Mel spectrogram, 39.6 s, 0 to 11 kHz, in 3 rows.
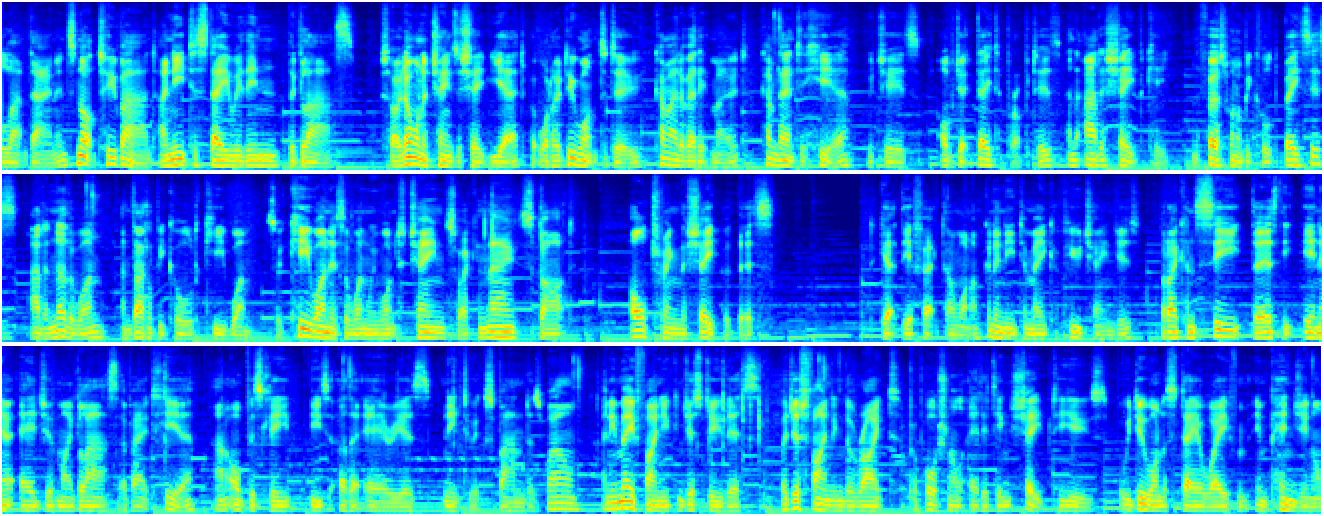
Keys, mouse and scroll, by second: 0.1 scroll down 1, 2.7-3.2 scroll down 1, 6.4 Tab, 7.7 click, 11.6 click, 14.0 click, 16.6 Tab, 18.0 g, 18.5 z, 20.3-21.1 scroll up 1, 22.3-22.8 scroll down 1, 25.0 click, 27.4 scroll down 1, 28.2 shift+middle click, 28.4 scroll up 1, 29.8 alt+click, 30.7 s, 30.9 Escape, 32.1 alt+click, 32.7-33.3 scroll down 1, 33.4 ctrl+z, 34.0 Tab, 34.5-35.2 scroll down 1, 37.4-37.9 scroll up 1, 37.9 scroll down 1.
